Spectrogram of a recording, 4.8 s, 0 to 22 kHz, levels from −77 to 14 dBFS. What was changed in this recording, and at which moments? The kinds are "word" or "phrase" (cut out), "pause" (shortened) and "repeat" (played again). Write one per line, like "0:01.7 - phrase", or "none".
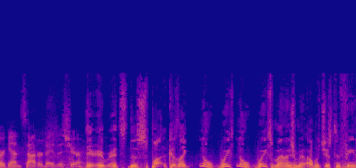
0:03.1 - repeat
